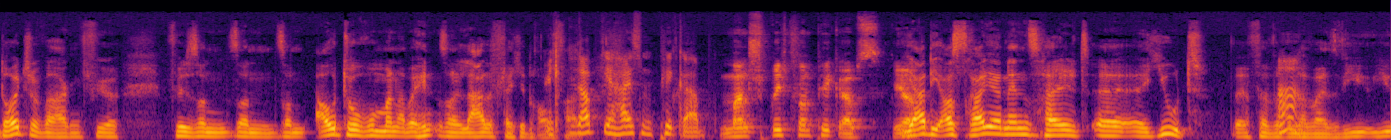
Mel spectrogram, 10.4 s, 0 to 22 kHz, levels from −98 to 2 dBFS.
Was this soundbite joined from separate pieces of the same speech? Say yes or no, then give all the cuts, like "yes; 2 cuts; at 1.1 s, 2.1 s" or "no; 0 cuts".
no; 0 cuts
